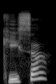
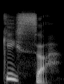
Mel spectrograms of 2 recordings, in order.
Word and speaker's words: kissa: Is it kisa or kissa? Kisa. You are stepping on a rug. Is it mato or matto? Matto. You see a cat. Is it kisa or kissa?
